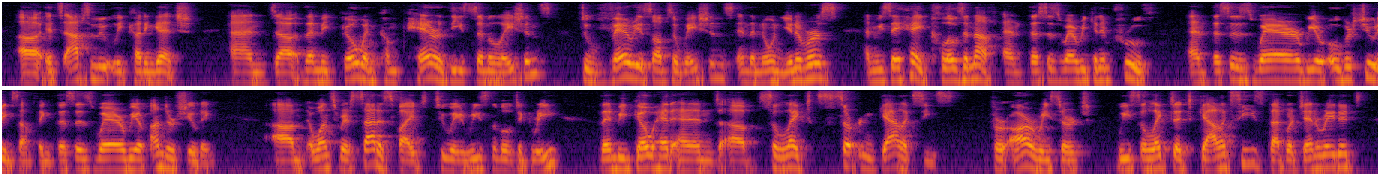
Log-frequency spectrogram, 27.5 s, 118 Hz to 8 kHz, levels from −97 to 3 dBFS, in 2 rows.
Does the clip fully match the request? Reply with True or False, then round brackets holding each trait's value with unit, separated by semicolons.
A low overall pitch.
True (130 Hz)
